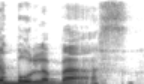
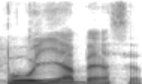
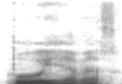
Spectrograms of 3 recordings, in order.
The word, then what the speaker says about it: bouillabaisse: Heter det boulebäs? Nej. Nej. Bouillabaisse heter det. – Bouillabaisse.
